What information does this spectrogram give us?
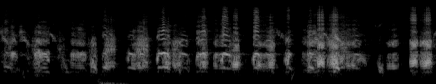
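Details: Crowd of flamingos giving busy, overlapping nasal honks and grunting gabbles, a steady stream of short calls from many birds.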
